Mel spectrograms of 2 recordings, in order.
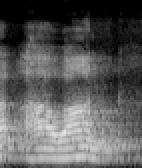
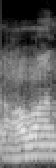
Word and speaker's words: आह्वान: है, वो है ह, तो इसका जो शुद्ध रूप होगा वो होगा आह्वान। और आह्वान को दूसरे रूप में अगर लिखना चाहे तो ह के अंदर व लिख सकते हैं, इसका भी शुद्ध उच्चारण होगा वो आह्वान ही होता।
